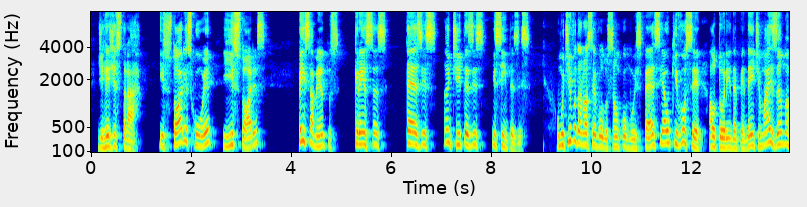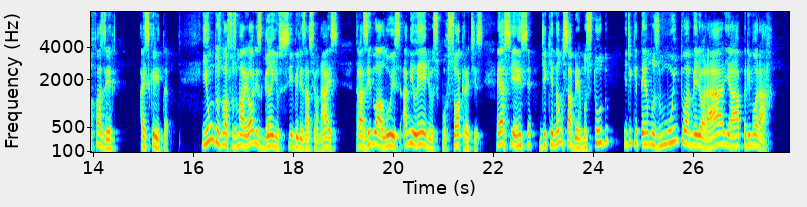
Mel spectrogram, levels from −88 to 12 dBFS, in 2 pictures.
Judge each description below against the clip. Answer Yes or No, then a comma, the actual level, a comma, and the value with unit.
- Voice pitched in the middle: Yes, medium, 180 Hz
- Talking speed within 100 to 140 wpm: Yes, average, 135 wpm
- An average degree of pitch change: Yes, average, 3.7 semitones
